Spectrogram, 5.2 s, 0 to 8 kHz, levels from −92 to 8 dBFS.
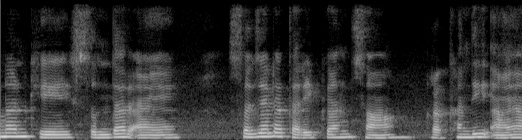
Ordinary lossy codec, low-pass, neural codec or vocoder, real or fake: none; none; codec, 16 kHz, 6 kbps, DAC; fake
